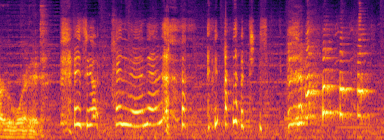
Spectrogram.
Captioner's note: laughing; directors laughing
